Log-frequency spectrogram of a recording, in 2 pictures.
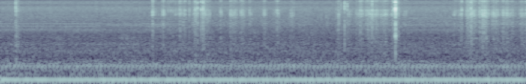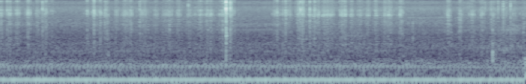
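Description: Model-aircraft servos buzzing in several short bursts as they drive the wing flaps down and back up, with a couple of sharp clicks. A steady low hum runs underneath.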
